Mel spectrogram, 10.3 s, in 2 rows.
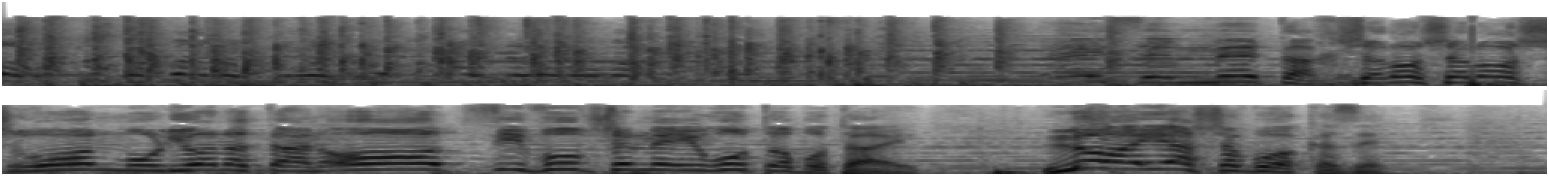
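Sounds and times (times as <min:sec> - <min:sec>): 
studio audience of a Hebrew quiz show clapping as they stand up: 0:00.0 - 0:04.3
speech: 0:03.8 - 0:10.2.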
